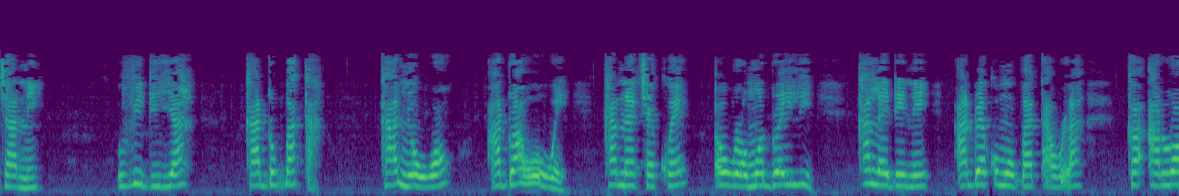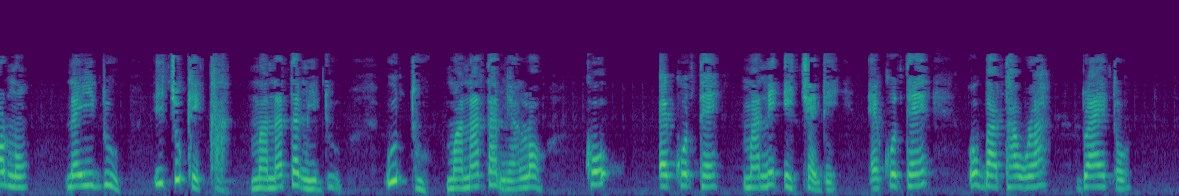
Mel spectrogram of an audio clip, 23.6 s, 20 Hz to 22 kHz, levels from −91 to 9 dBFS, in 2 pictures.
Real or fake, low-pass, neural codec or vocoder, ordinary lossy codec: fake; 7.2 kHz; vocoder, 44.1 kHz, 128 mel bands, Pupu-Vocoder; MP3, 32 kbps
